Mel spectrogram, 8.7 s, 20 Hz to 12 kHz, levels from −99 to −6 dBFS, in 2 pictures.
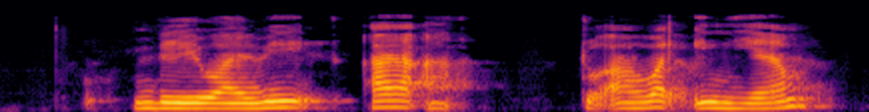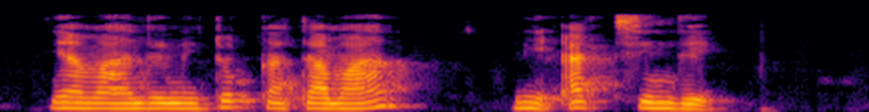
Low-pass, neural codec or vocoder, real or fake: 7.2 kHz; codec, 16 kHz, 2 kbps, FreqCodec, larger model; fake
